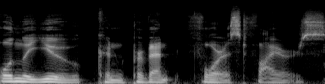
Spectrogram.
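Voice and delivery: put-on bear voice. Asked by another speaker to say it like Smokey would, Smokey Bear voice. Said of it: "Say it like a bear".

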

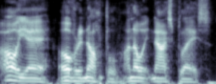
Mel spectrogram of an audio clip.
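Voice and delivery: put-on northern English accent. Retelling a scene where Marber, playing Spiros, drops the Greek act, northern accent. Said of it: "he just says that in a northern accent".

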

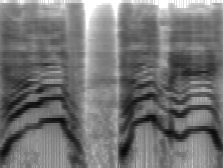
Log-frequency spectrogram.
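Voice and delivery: desperate, very high, loud pleading scream. Narrating a man being attacked by a manticore, voice him screaming for help. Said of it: "he's screaming like".

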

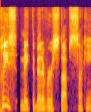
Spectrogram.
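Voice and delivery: ordinary delivery

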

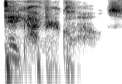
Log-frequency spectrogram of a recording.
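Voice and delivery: hushed whisper very close to the microphone. Retelling a line heard in a movie scene: imitating Aladdin's whisper. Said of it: "the voice actor whispers that into the microphone".

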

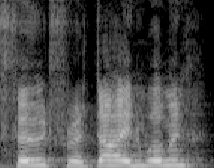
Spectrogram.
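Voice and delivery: wild, frantic cry, very loud and high. Having rushed from the room to the workhouse gate, the narrator is crying out.

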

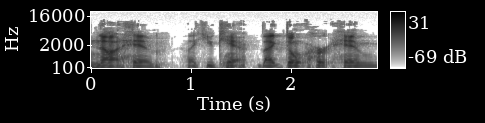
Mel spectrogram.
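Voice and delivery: ordinary delivery

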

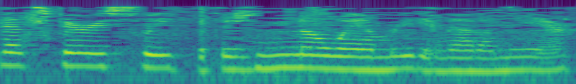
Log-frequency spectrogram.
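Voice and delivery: usual speaking voice

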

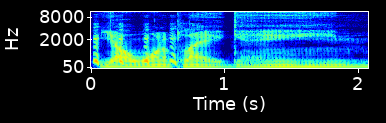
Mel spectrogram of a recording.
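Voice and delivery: low voice, game dragged out. Voicing a comic-book villain as the others guess his voice: Sling Blade voice. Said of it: "he's like Sling Blade?".

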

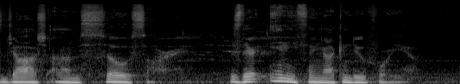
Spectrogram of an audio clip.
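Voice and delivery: put-on sweetest, softest tone. Husband retelling what his wife asked him from bed, in the sweetest, softest tone. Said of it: "in the sweetest, softest tone".

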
